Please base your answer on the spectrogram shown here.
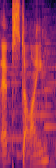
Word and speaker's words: Epstein: Since Professor Epstein invented Apparently it's supposed to be pronounced Epstein, like Einstein.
